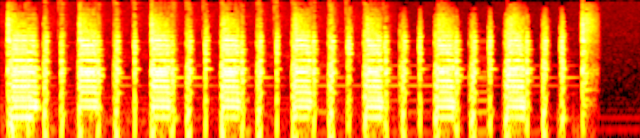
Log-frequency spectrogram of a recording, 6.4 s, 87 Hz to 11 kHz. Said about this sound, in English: we're going to squeeze a D9 chord on the downbeat of each group of 16th notes. That'll sound like this.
